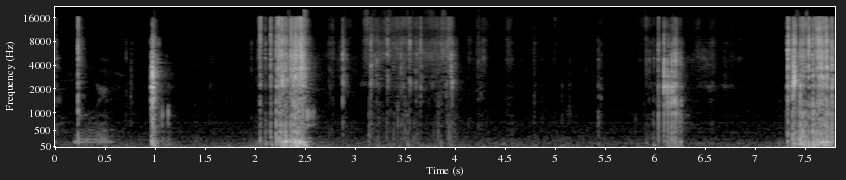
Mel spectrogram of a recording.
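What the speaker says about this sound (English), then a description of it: "Let me shuffle this deck" A tarot card deck is shuffled by hand, with several bursts of riffling and crisp card flicks separated by short pauses, close and fairly quiet with no talk.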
